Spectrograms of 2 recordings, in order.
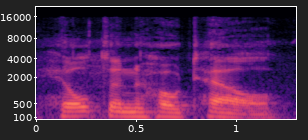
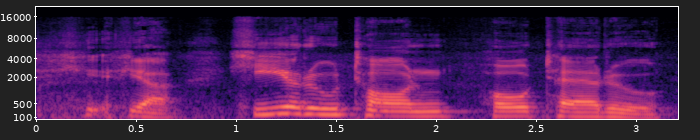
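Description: First: It has plain English sounds with no added vowels. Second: Extra vowels are added and the l becomes r. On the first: A local driver would not understand this form. The speaker calls it wrong. "They're not going to know what you're saying" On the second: This is the form a local driver would understand. The speaker calls it right. "as she had to say it"

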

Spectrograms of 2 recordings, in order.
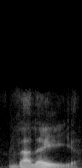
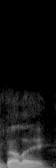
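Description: First: The word ends with a small added flourish. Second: The word ends plainly with no added final sound. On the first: "You actually add a little sort of flourish on the end" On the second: "You don't just say valet"

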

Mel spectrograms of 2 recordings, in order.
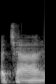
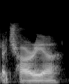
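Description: First: The word is said in a shortened form. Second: The word is said in its full form. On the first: This is the form used in Cambodia. "but acha is how it's pronounced" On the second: This is the usual form outside Cambodia. "the more typical pronunciation outside of Cambodia would be acharya"

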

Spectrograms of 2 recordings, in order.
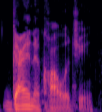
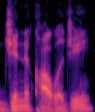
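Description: First: It begins with a hard g sound. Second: It begins with a j sound, like gin. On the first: The speaker calls it right. "it's gynecology" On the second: The speaker calls it wrong. "we don't say gynecology"

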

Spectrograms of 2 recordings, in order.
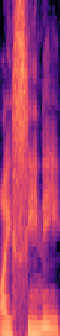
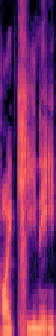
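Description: First: The C is said as a soft S sound. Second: The C is said as a hard K sound. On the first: This is the older Victorian way of saying it. "The Victorians always preferred a soft C" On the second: This is probably closer to how it was said in the past. "a hard K is probably a little bit more like how people would have said it"

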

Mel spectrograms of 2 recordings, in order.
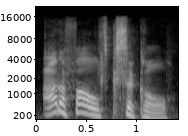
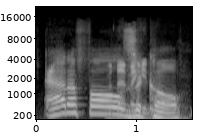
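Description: First: The X is said with a ks sound. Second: The X is said with a z sound.

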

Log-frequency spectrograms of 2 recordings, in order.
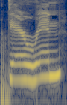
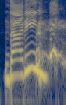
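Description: First: The name is said with English-style vowels. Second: The name is said with Spanish-style vowels. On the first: This is the name as it is meant to be said. The speaker calls it right. "Like it's Darren, not Darin" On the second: This is how the family says the name. The speaker calls it wrong. "¿Dónde está Darin?"

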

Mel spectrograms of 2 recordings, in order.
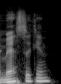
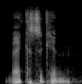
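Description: First: The middle consonant is not a 'ks' sound. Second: The middle consonant is a 'ks' sound. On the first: "you thought I was supposed to say" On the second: "you actually pronounced it with an X?"

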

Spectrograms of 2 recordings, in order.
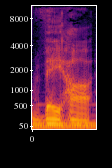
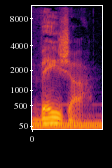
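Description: First: The middle consonant is said as an H. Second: The middle consonant is said as a J. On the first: The speaker calls it wrong. "It's not an H. It's not Veja" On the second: The speaker calls it right. "you pronounce the J"

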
